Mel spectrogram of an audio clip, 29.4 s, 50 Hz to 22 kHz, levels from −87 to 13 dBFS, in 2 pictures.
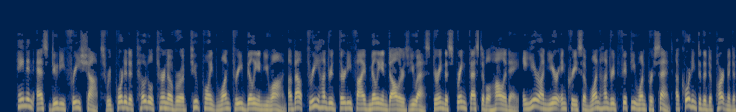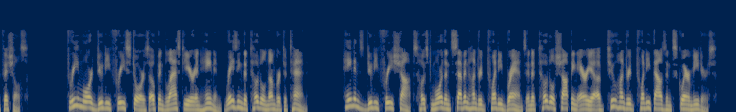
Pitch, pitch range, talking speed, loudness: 140 Hz, 120-155 Hz, 130 wpm, -20 LUFS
